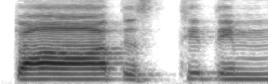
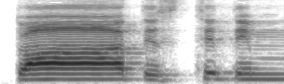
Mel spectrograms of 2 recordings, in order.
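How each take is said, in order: Both takes have the same delivery.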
